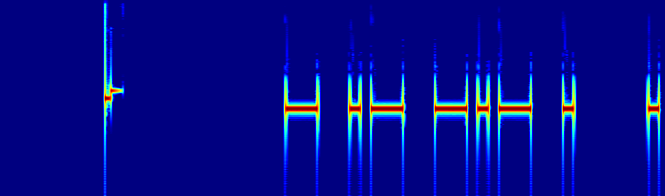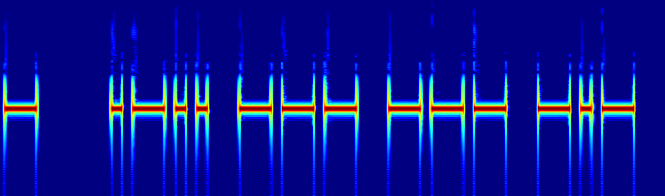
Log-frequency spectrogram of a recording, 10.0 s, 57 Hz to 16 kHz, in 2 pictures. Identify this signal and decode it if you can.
Morse code, heard as a keyed tone, about 15 wpm, 700 Hz. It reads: TAKE A LOOK
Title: Sets of 5 Words Encore2 15wpm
